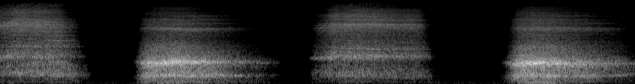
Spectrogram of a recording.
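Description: Four deep, rapid breaths through the mouth, alternating inhale and exhale in a steady rhythm as a fast deep-breathing technique, fairly loud with brief silent gaps between them. No talking.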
